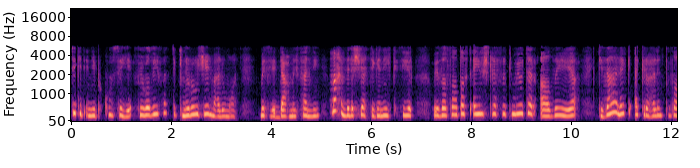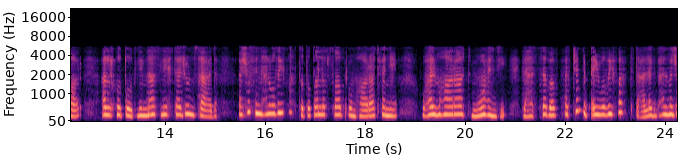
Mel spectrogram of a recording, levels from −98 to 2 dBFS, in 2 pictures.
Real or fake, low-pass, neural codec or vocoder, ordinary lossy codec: real; 5.4 kHz; none; AAC, 24 kbps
